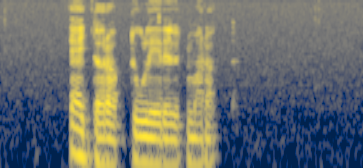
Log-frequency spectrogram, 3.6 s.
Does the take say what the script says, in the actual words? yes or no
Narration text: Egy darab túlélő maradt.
yes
